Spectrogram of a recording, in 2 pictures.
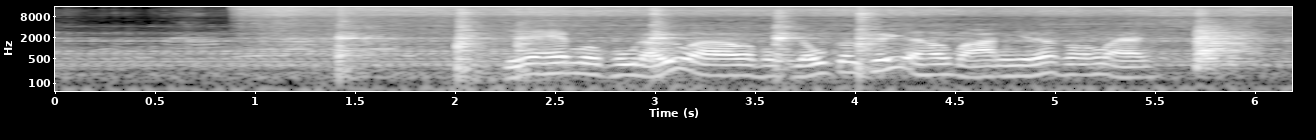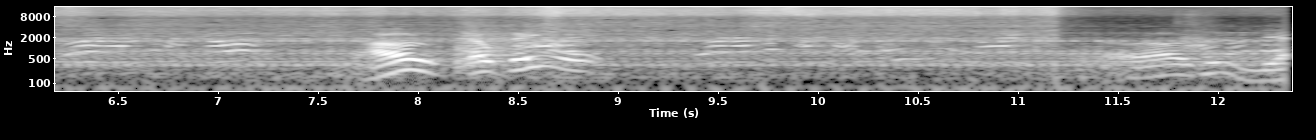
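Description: An electric welder crackles and hisses steadily.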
